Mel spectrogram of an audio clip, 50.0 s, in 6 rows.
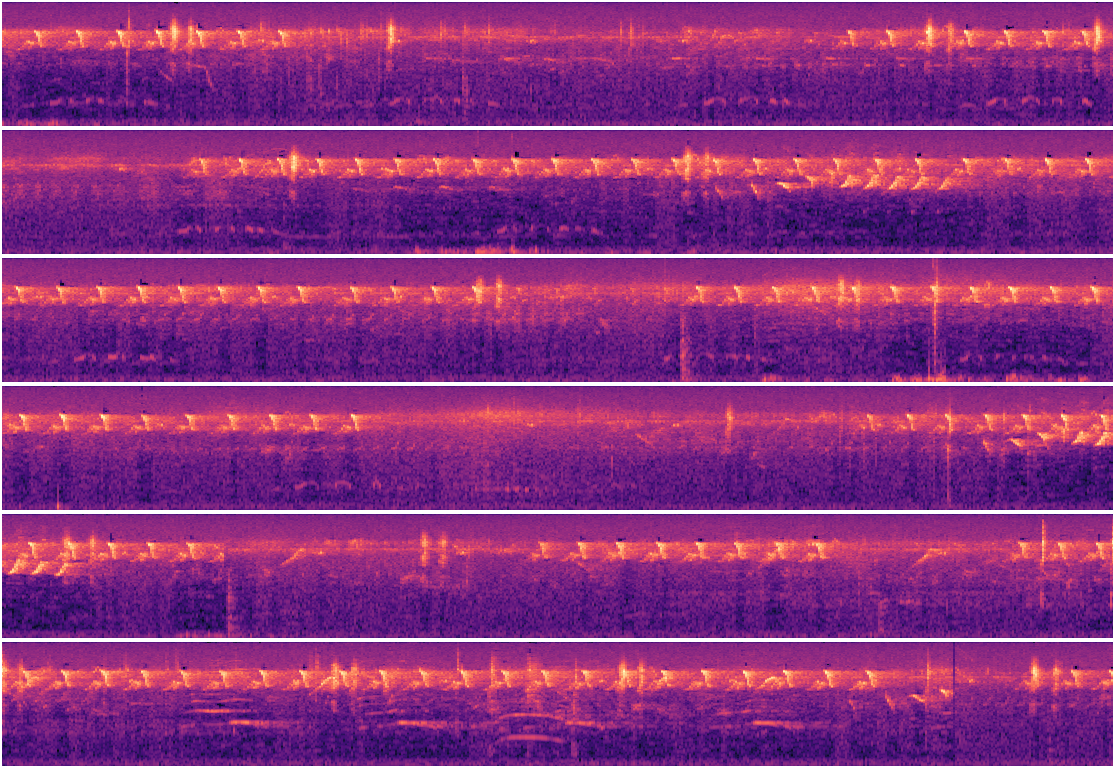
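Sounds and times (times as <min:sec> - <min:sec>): lower bird call: 0:00.0 - 0:50.0
dull low thumps: 0:21.6 - 0:25.6.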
